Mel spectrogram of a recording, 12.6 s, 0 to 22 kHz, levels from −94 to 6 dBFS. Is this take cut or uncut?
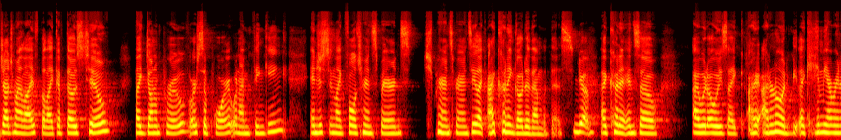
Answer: uncut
